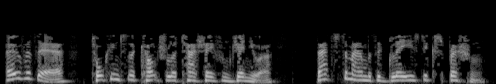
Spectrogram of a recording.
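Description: A man's voice: sits high, big pitch swings, fairly quick, breathy edge, narrow, tinny audio, pitched above the performer's own voice, exaggerated voice. A man voicing a genteel, proper married woman, politely firm and ladylike, in an audiobook. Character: genteel, proper wife of an ambassador, gently insistent. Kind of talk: audiobook character voice.

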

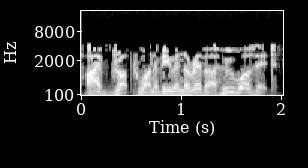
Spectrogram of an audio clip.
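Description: A man's voice: mid-range voice, very animated, fast talker, slight background noise, natural voice. A man voicing a nervous but defiant young woman witch with a tense manner. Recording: tinny phone-like dry sound.

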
